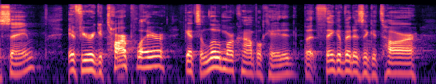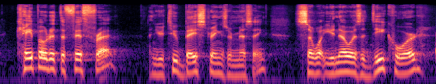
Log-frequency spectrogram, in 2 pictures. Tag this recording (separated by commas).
Speech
